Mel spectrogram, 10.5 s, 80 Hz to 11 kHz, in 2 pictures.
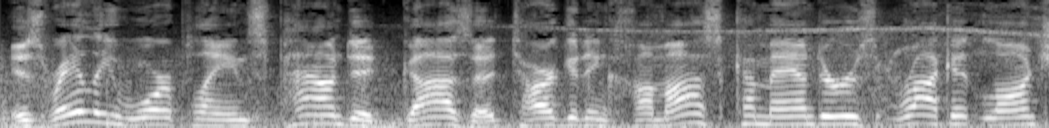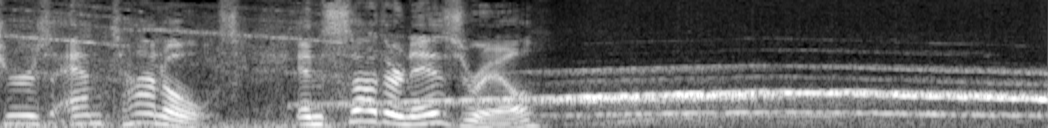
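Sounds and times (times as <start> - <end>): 
speech: 0.0 - 8.1
air raid siren wailing: 3.2 - 10.4.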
